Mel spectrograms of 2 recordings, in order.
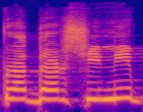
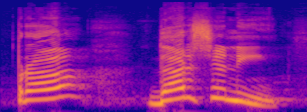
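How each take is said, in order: First: An 'i' vowel follows the 'sh' sound. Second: No 'i' vowel follows the 'sh' sound. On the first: The speaker calls it wrong. "प्रदर्शिनी पढ़ते हैं, जो कि गलत है" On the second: The speaker calls it right. "क्या होता है?"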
